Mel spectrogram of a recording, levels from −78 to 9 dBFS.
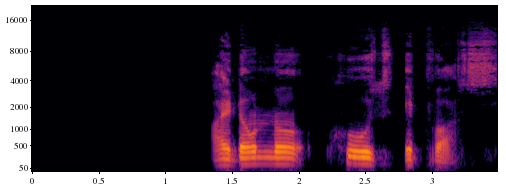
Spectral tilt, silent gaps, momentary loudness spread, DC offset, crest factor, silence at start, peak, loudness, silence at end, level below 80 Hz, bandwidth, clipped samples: -4.5 dB/octave; none; 9 LU; under 0.1%; 20 dB; 1.35 s; -4 dBFS; -21 LUFS; 0 s; -66 dBFS; 14 kHz; under 0.1%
